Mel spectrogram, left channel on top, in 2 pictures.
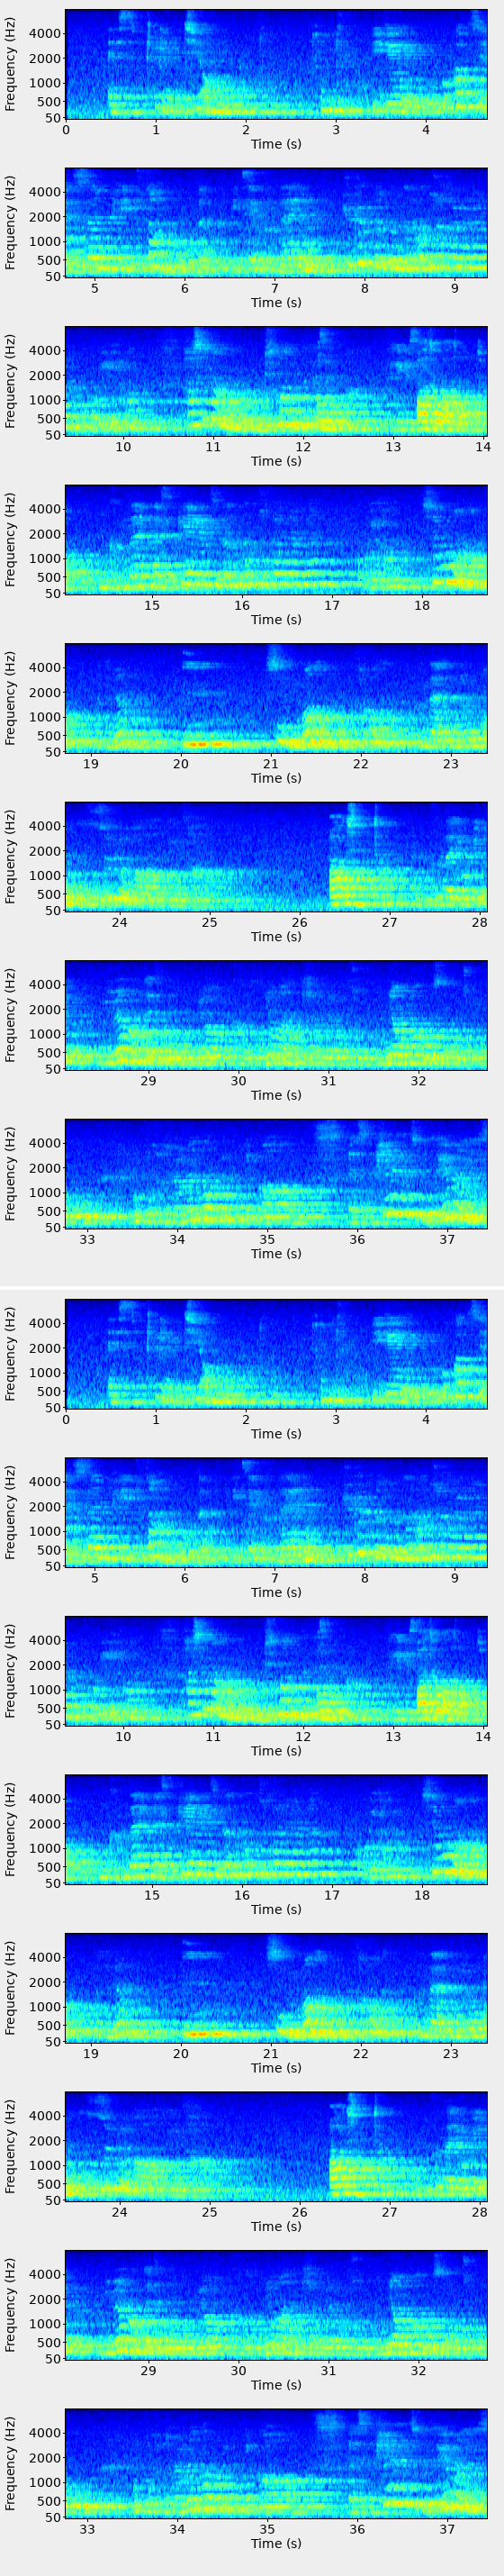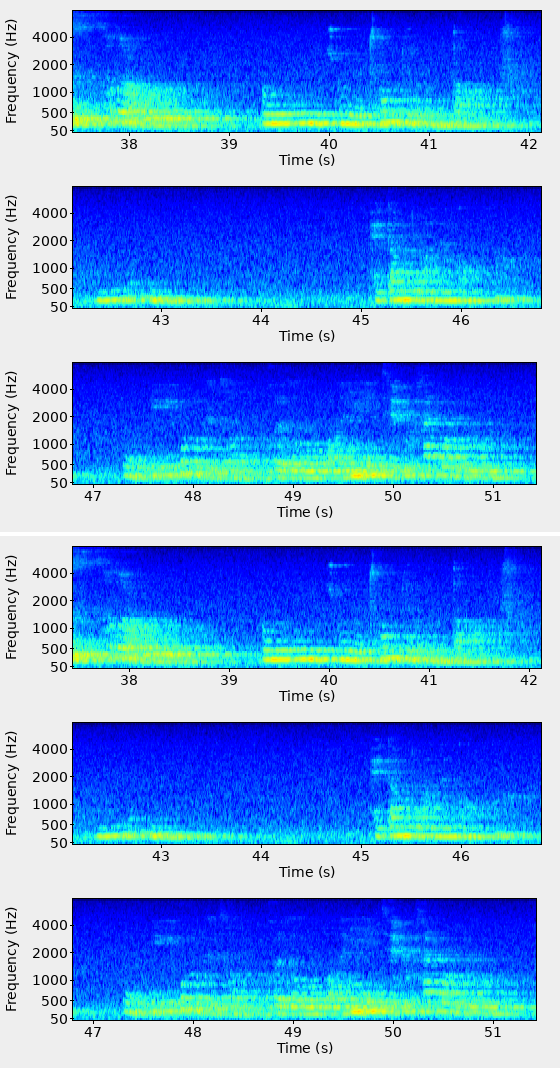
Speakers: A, on the left (about 25°); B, on the right (about 75°).
A: SPLG? 아니, 이것도 처음
B: 이,
A: 들어봐.
B: 이게 똑같이 S&P 투자하는 거거든? ETF인데
A: 응.
B: QQQ는 한 주 살려면 거의 한 40만 원, 50만 원대 되지
A: 어,
B: 않나? 되게 비싸잖아.
A: 맞아, 맞아, 맞아. 응.
B: 근데 SPLG는 한 주 살려면 거의 한 15만 원? 아니면
A: 음.
B: 16만 원 정도면 사거든? 근데 더 좋은 거는
A: 응.
B: 수수료가 되게 작아.
A: 아, 진짜?
B: 응, 근데 여기도 좀 유명한 데서 유영, 그거 운영하는 기업이라 가지고 운영하고 있어 가지고
A: 응,
B: 요즘
A: 응, 응.
B: 젊은 사람들 보니까 SPLG도 되게 많이 사더라고.
A: 어 이거는 처음 들어본다. 음, 배당도 하는 거구나.
B: 어, 이, 이것도 괜찮아. 그래서 만약에
A: 어,
B: ETF 살 거면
